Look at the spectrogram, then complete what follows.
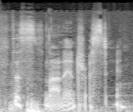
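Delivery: breathy self-mocking whisper; whispered aside. Real, not acted. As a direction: whisper it to yourself with a laugh. Embarrassed aside about boring breakfast.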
